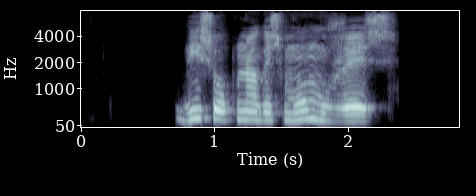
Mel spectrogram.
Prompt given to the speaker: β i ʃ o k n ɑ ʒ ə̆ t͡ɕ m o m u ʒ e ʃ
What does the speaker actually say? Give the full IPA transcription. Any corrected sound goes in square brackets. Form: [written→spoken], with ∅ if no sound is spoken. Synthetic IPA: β i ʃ o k n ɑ [ʒ→ɣ] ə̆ t͡ɕ m o m u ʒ e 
